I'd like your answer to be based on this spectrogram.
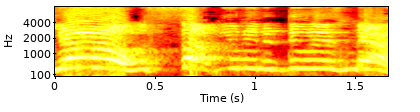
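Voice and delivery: very high, very loud, impulsive, pushy voice. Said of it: "Your ego is very impulsive".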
